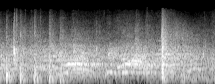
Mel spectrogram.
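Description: A crowd of spectators talks and calls out in an echoing rink.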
